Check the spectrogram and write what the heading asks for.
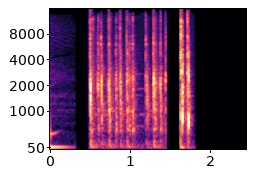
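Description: Computer keyboard typing sound effect: a quick run of key clicks, a short pause, then a last pair of clicks. It begins just after the fading tail of a low boom.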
